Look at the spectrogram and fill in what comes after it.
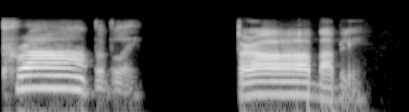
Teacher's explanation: notice it's the first syllable that has a stress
